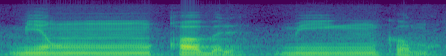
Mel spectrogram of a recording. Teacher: samar berdengung, ini adalah ikhfa hakiki ya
